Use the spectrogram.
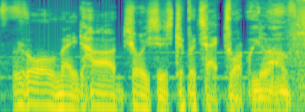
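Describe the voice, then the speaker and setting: A man uses a put-on character voice at a moderate pace. Clear background noise can be heard. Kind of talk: dark fantasy narration. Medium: machinima. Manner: grave, solemn narration.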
